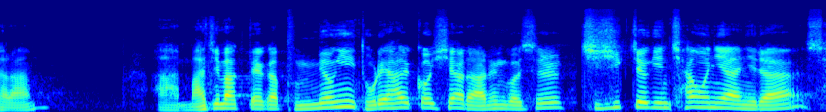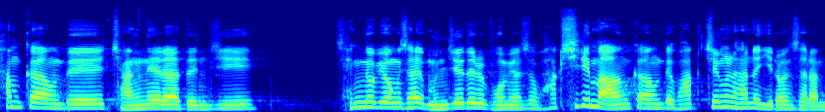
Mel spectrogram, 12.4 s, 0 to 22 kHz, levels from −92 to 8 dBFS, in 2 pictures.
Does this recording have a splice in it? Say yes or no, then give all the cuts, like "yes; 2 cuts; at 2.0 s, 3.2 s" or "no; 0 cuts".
yes; 1 cut; at 4.3 s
